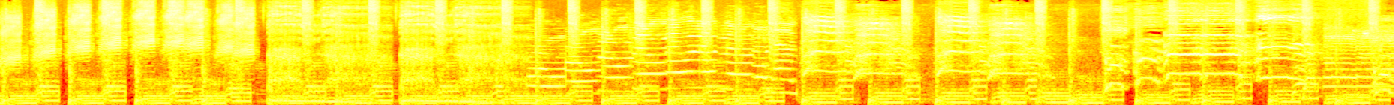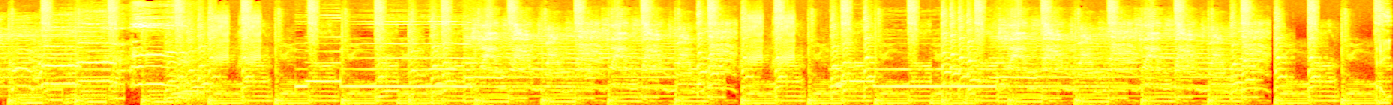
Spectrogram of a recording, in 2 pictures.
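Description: An upbeat, loud pop song in an animal band's own version, with a duck in the lead role, its melody carried by quacking duck-like voices over a steady, driving beat and dense backing instruments.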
